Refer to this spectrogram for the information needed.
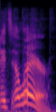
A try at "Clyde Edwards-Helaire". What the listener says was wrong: No, it's not. It's Helaire. First of all, you said Helaire. It's E. It's a long E, and the emphasis on the E, not the lair. It's Clyde Edwards-Helaire. not Helaire.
